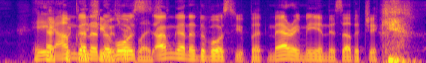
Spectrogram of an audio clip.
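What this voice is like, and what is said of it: Imitates another person's voice. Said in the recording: “my Chris Pratt impression ... Half baked”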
